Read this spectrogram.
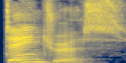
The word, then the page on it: dangerous: British English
